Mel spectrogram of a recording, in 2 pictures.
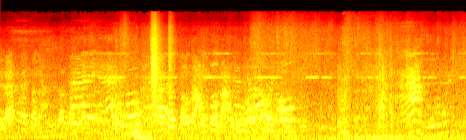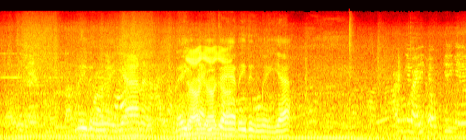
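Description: A lively street murmurs with distant voices outdoors.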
